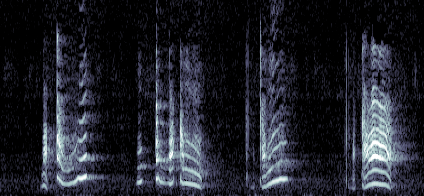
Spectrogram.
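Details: Pet talking parrot calling out "mummy" and "roti" indoors: four short, speech-like harmonic utterances, each arching up then down, spaced roughly one second apart, in a quiet room.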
